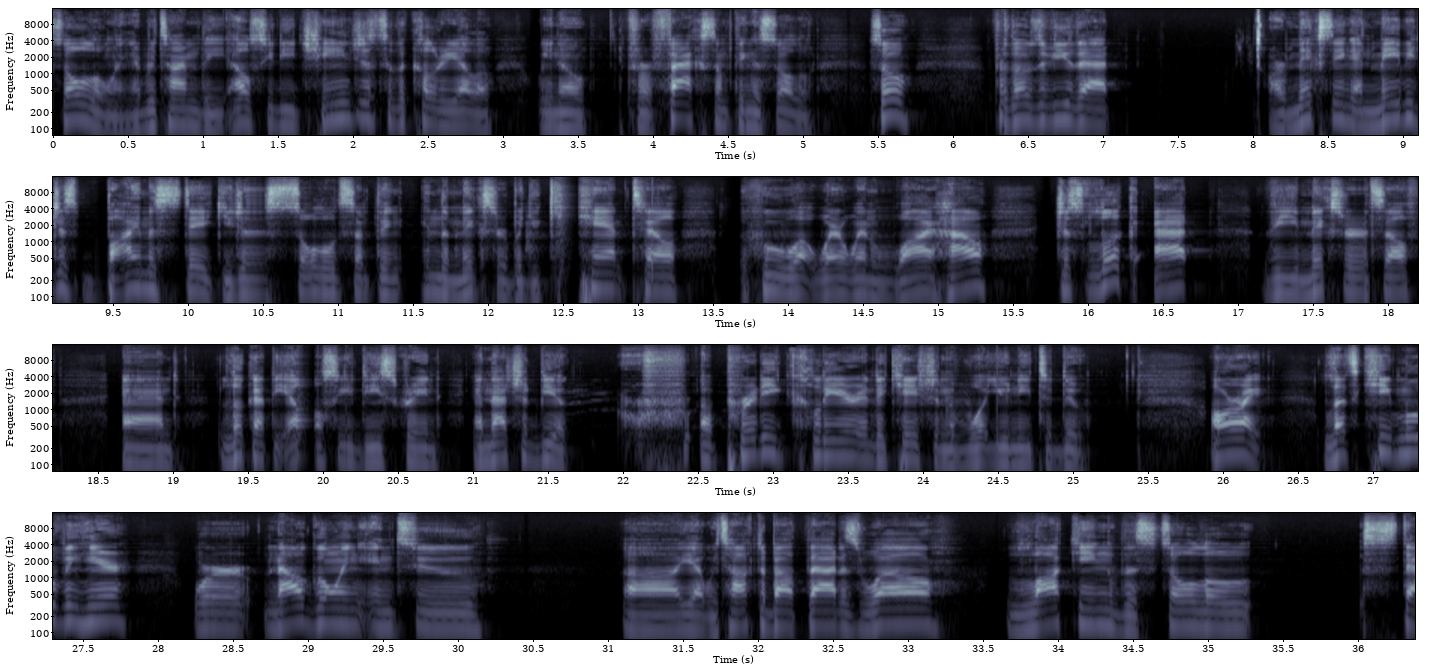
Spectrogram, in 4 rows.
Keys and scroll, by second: 6.2 x, 12.5 x, 16.2 x, 17.8 x, 19.4 x, 21.7 x, 24.8 x.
